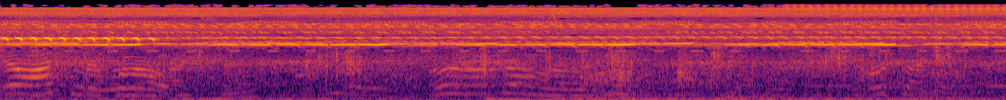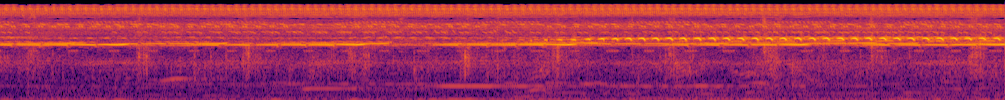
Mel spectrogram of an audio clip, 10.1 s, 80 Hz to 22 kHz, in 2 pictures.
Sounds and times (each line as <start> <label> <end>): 0.0 bioacoustics 10.0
